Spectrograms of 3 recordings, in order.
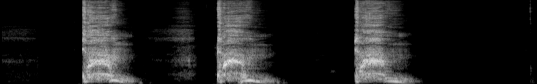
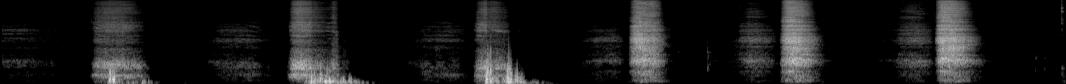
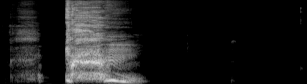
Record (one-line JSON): {"three_cough_length": "5.4 s", "three_cough_amplitude": 32768, "three_cough_signal_mean_std_ratio": 0.42, "exhalation_length": "10.7 s", "exhalation_amplitude": 32767, "exhalation_signal_mean_std_ratio": 0.35, "cough_length": "3.1 s", "cough_amplitude": 32768, "cough_signal_mean_std_ratio": 0.4, "survey_phase": "beta (2021-08-13 to 2022-03-07)", "age": "45-64", "gender": "Male", "wearing_mask": "No", "symptom_none": true, "smoker_status": "Current smoker (11 or more cigarettes per day)", "respiratory_condition_asthma": false, "respiratory_condition_other": false, "recruitment_source": "REACT", "submission_delay": "2 days", "covid_test_result": "Negative", "covid_test_method": "RT-qPCR"}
